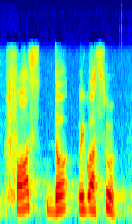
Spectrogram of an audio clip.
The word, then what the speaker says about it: Foz do Iguaçu: It's Foz do Iguaçu. – Foz do Iguaçu. – Yeah, Foz do Iguaçu.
